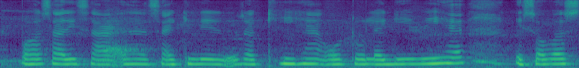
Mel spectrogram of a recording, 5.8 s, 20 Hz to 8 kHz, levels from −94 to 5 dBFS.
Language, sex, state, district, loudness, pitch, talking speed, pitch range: Hindi, female, Bihar, Muzaffarpur, -31 LUFS, 210 Hz, 105 wpm, 205-220 Hz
